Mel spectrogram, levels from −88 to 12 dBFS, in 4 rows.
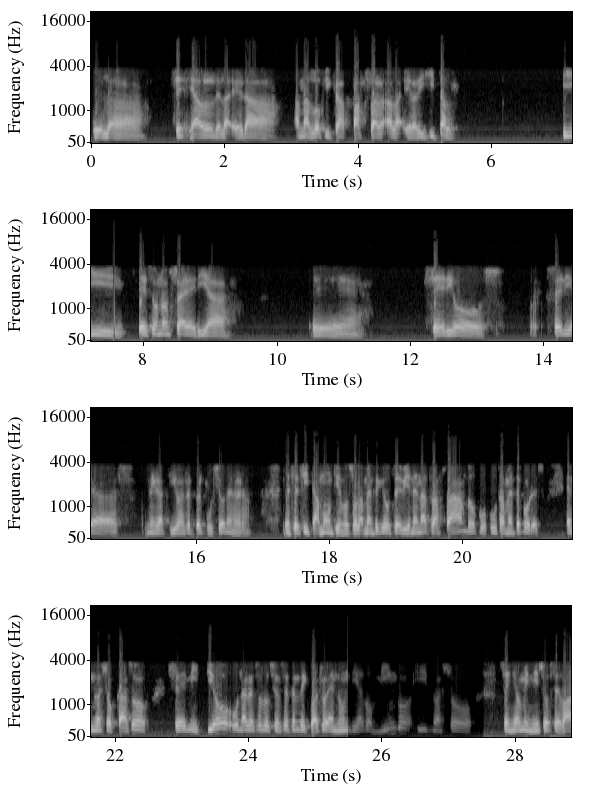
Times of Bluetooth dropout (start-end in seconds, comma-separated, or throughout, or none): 7.55-7.57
